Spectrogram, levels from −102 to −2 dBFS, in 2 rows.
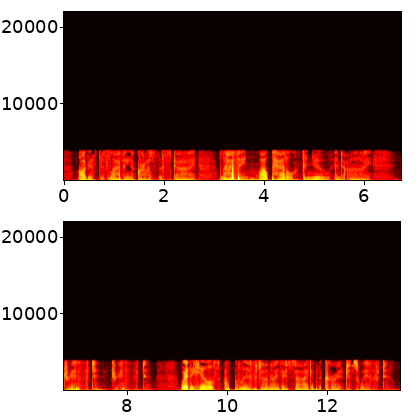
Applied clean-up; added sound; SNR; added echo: none; none; none; none.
